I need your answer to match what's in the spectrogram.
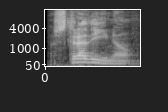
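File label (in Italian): "stradino", vocabolario dialettale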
